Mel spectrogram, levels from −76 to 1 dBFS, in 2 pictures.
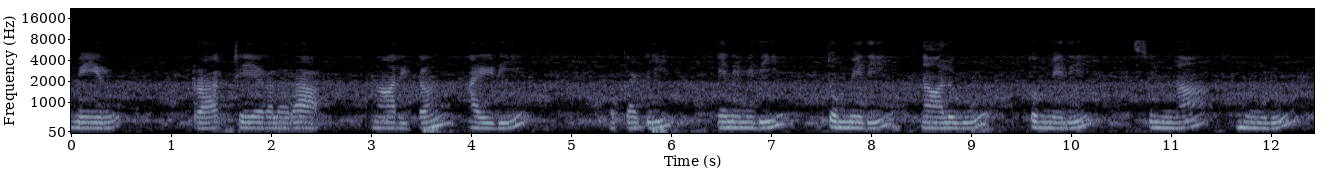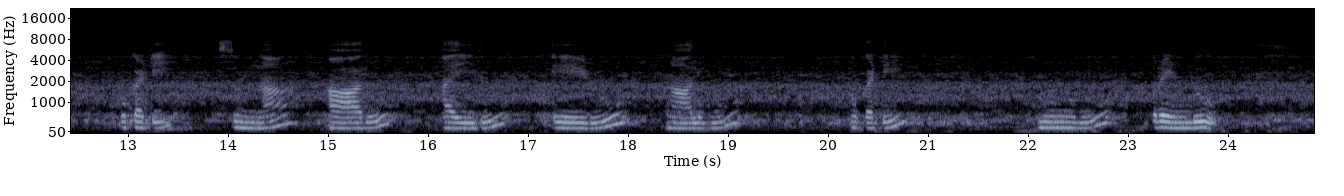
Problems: constant background noise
